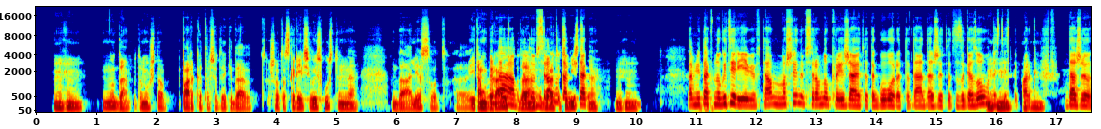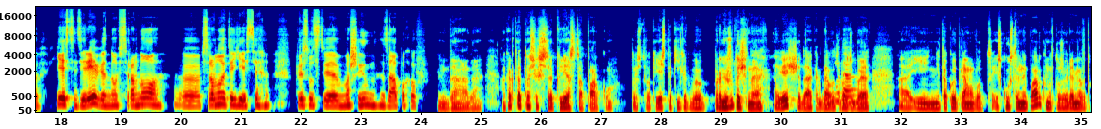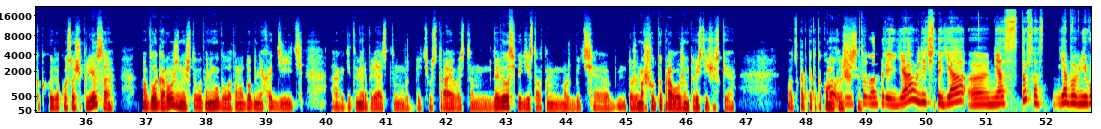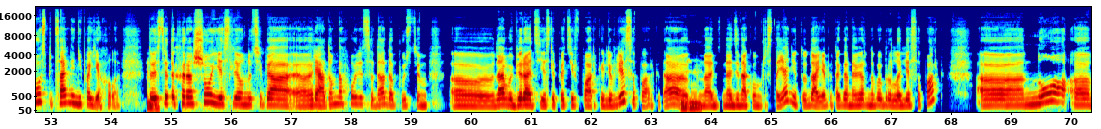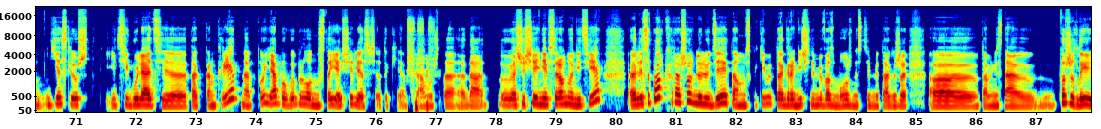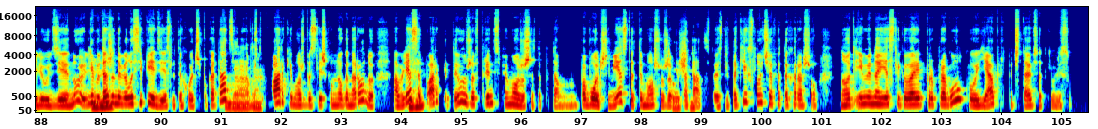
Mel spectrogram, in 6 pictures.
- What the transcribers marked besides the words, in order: tapping; other background noise; chuckle; laugh
- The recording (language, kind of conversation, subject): Russian, podcast, Чем для вас прогулка в лесу отличается от прогулки в парке?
